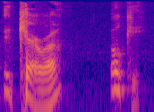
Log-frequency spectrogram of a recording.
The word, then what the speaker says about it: karaoke: Karaoke. – K-A-R-A-O-K-E. Yep. – Okay. – But you don't say it like that, so that's why it's confusing.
